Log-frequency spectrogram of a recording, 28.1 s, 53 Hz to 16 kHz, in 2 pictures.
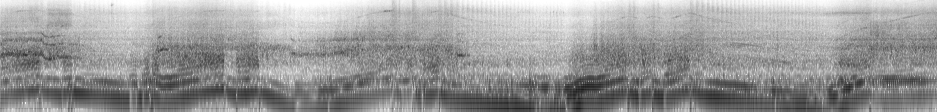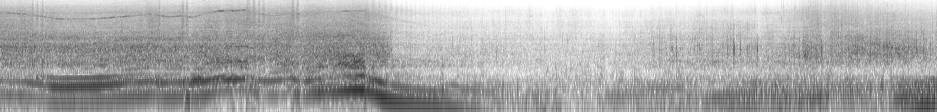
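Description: Turbocharged 2.9-litre Ford V6 in a Ford Sierra revving up and down over and over as the car drifts in circles, with the tyres squealing and spinning. About twenty seconds in the revs drop away and the engine runs quieter, then picks up again near the end.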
